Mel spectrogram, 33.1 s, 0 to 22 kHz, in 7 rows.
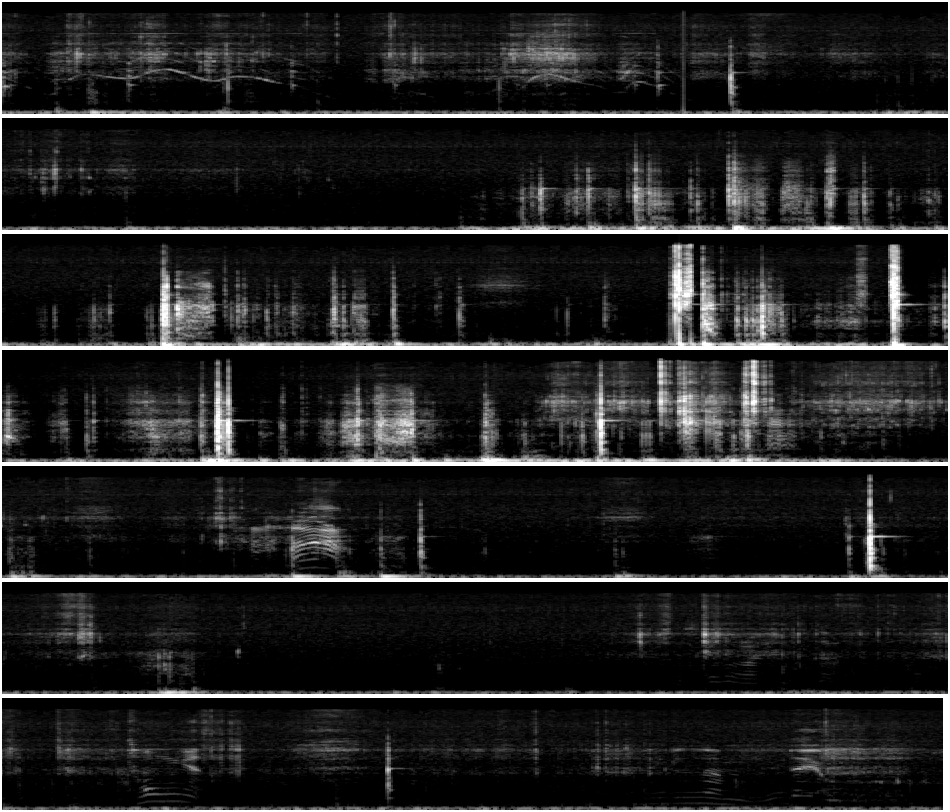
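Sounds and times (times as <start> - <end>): water splashing: 0.0 - 3.4
steady low rumble: 0.0 - 33.0.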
